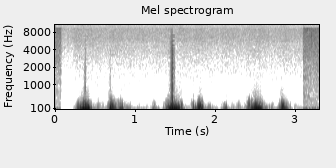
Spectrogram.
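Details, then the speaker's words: Simulated muffled pounding heartbeat near 56 per minute, imitating someone hearing his heart pound in his ears for a couple of hours; illustrates pulsatile tinnitus, a whooshing in one or both ears. "Johnny has been hearing his heart pound loud and clear in his ears for the last couple of hours but what can possibly be causing this"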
